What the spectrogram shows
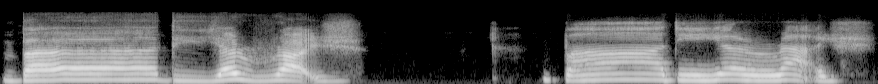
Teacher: so a slight y sound at the end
